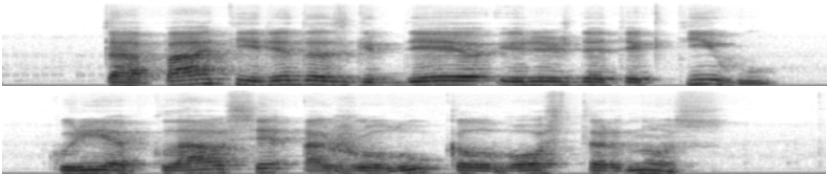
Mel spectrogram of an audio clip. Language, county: Lithuanian, Alytus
